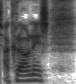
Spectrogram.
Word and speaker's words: Acronis: Acronis staat erop in plaats van Ziggo.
